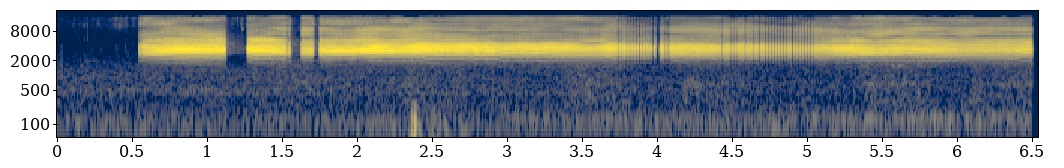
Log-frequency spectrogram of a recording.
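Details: Sidewalk cicadas in 2020: after a quiet start, an intense shrill buzzing drone kicks in, briefly interrupted twice, then holds steady and slowly fades slightly before cutting off.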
